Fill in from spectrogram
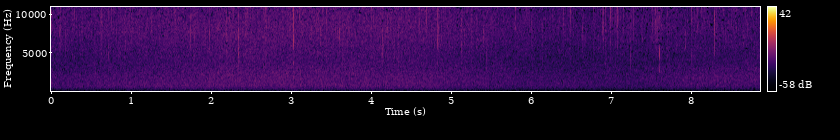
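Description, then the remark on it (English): A steady wash of white noise static, an even, unbroken hiss spread across the whole range, with faint crackly ticks in the upper end and no voices. “White noise to me has always sounded like falling snow.”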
